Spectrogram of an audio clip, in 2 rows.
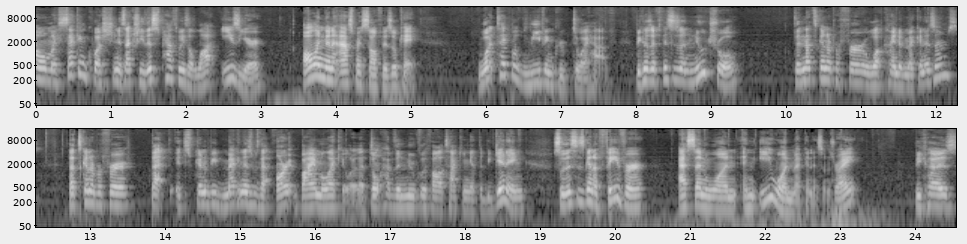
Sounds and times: Speech: 0:00.0 - 0:05.1, 0:05.9 - 0:09.4, 0:10.1 - 0:23.3, 0:24.0 - 0:24.5.

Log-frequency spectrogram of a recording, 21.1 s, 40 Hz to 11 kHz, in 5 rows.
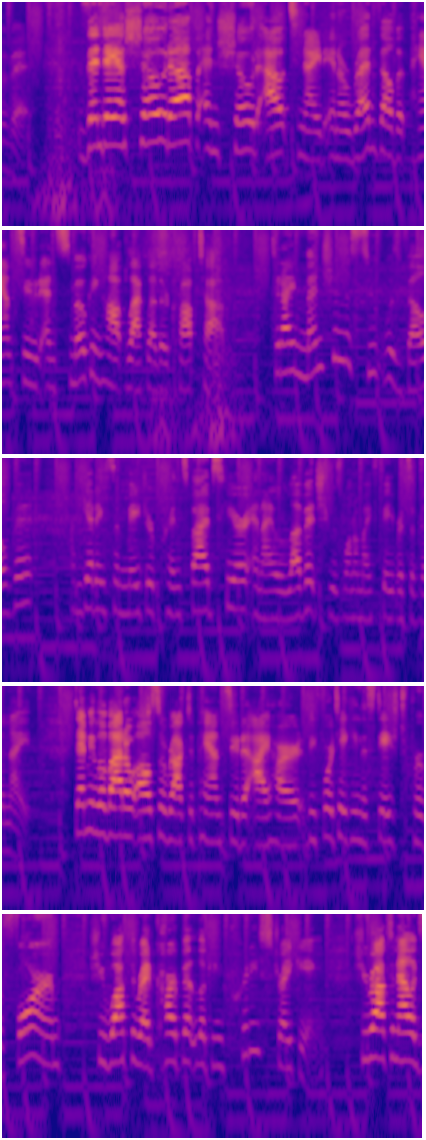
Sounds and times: Music: 0:00.0 - 0:21.0
Speech: 0:00.0 - 0:21.0.

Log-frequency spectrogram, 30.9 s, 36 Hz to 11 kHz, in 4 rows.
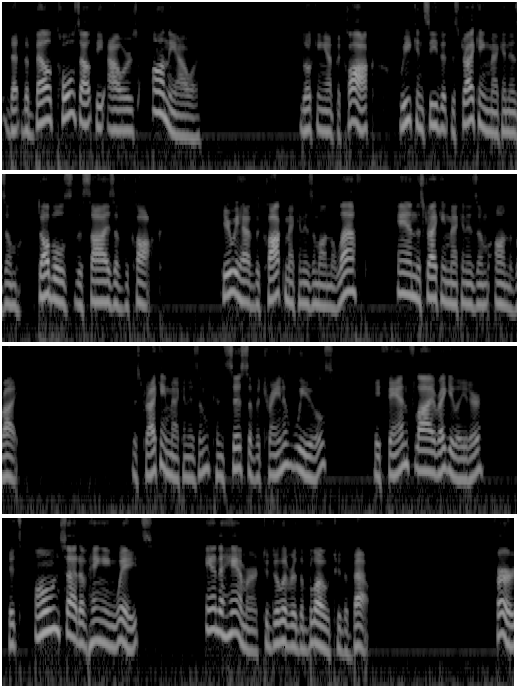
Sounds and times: Speech: 0:00.0 - 0:03.0, 0:04.5 - 0:10.2, 0:11.0 - 0:15.7, 0:17.4 - 0:22.7, 0:23.3 - 0:25.5, 0:26.2 - 0:28.7, 0:30.5 - 0:30.8.

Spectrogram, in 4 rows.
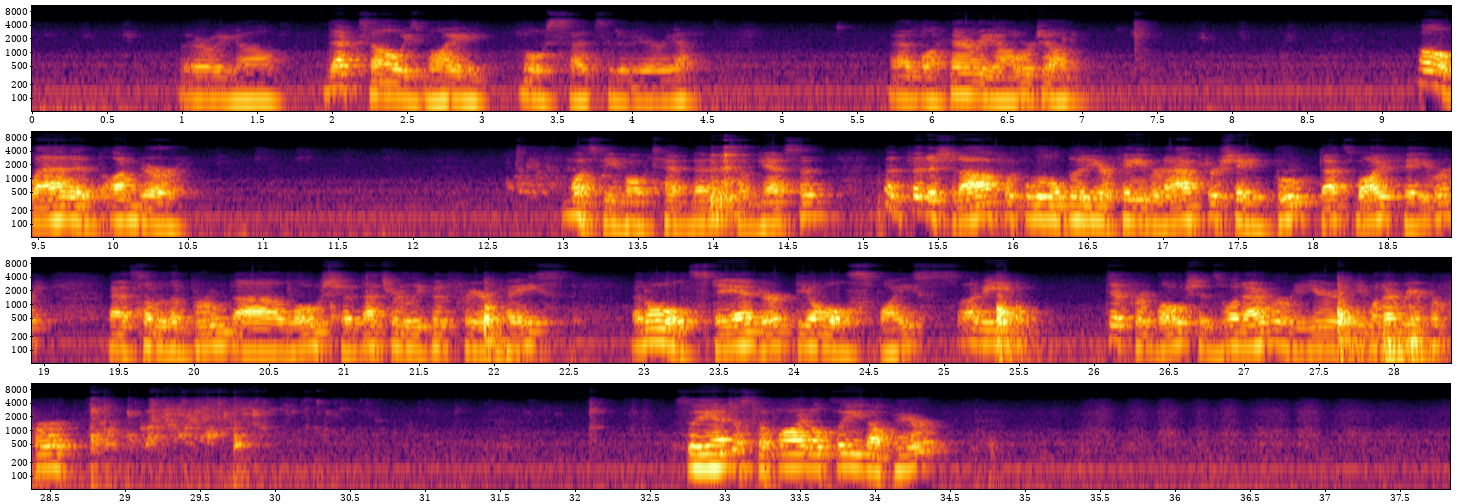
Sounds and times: Speech: 0:01.0 - 0:04.5, 0:05.7 - 0:07.1, 0:09.2 - 0:10.6, 0:13.0 - 0:28.8, 0:32.7 - 0:34.5.

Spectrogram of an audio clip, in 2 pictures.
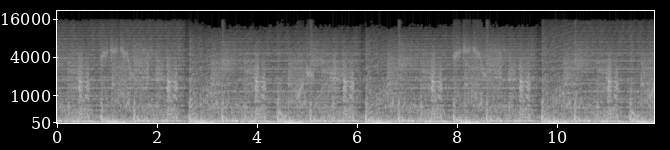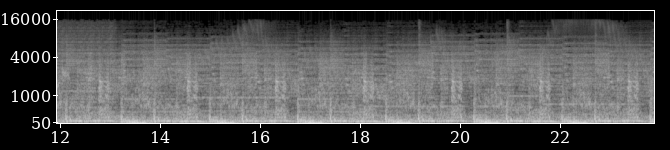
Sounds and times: Soundtrack music: 0:00.0 - 0:23.8
Theme music: 0:00.0 - 0:23.8
Video game music: 0:00.0 - 0:23.8.

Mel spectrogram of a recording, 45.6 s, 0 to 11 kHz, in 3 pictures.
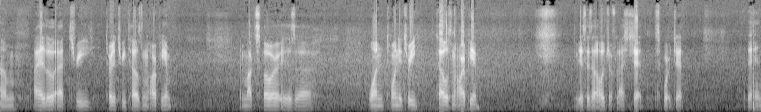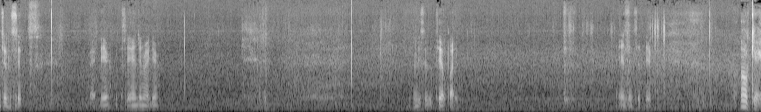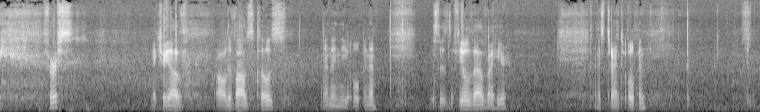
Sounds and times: Speech: 0:00.0 - 0:03.4, 0:04.8 - 0:06.4, 0:07.4 - 0:09.6, 0:11.5 - 0:13.7, 0:14.9 - 0:16.1, 0:17.0 - 0:18.4, 0:23.4 - 0:24.4, 0:27.6 - 0:28.3, 0:30.0 - 0:32.0, 0:33.5 - 0:34.2, 0:34.8 - 0:36.2, 0:36.9 - 0:38.0, 0:39.0 - 0:40.6, 0:42.3 - 0:43.4.

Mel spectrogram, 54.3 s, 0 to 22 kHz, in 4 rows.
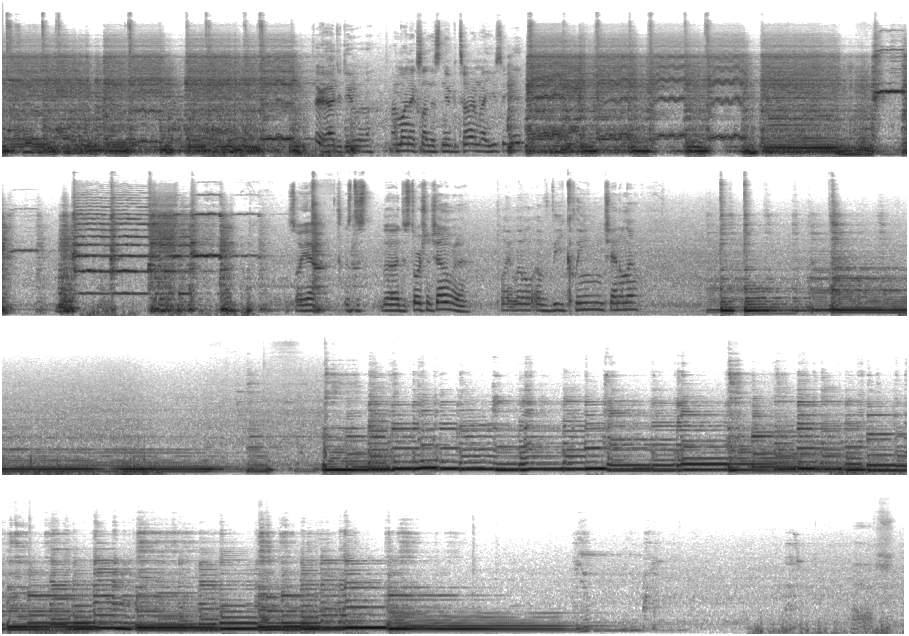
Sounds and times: Bass guitar: 0:00.0 - 0:05.6, 0:07.6 - 0:17.6, 0:24.1 - 0:50.5.

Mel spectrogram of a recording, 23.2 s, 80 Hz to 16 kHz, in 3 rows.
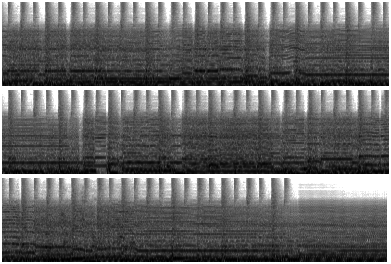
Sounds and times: Music: 0:00.0 - 0:23.1.

